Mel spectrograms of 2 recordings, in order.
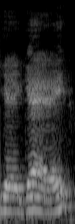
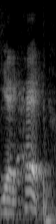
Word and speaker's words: llegué: want it to be llegué. We want to have that hard G sound, so it becomes, that doesn't say llegué, that says yehe. How do you make the g sound? You add u.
